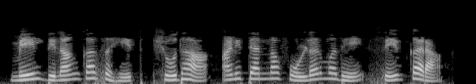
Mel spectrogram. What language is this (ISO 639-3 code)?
mar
